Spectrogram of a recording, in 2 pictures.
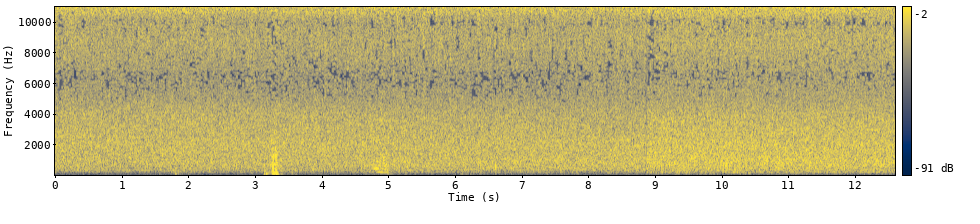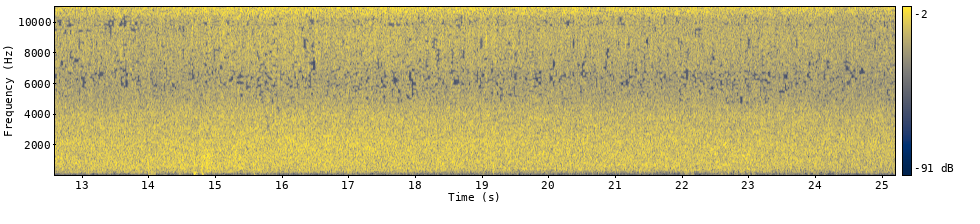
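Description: Steady rush of flowing stream water, with a couple of brief knocks, one about three seconds in and another around fifteen seconds.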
